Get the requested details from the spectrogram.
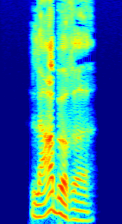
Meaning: inflection of labern: 1. first-person singular present 2. first/third-person singular subjunctive I 3. singular imperative
- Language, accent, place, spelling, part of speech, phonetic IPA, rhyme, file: German, Germany, Berlin, labere, verb, [ˈlaːbəʁə], -aːbəʁə, De-labere.ogg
